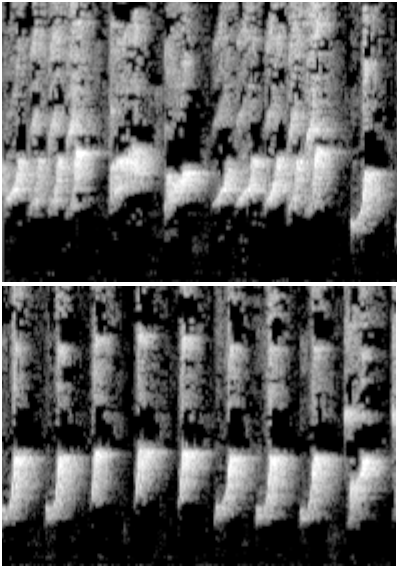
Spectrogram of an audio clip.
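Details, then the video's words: Spotted Javan bush lark (branjangan trotol), a caged bird in Tambun, singing a tutor song used to train other birds: rapid series of high rising chirps with thin upper overtones, about two per second, in clusters then evenly spaced, with a quiet background. "masteran branjangan trotol"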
